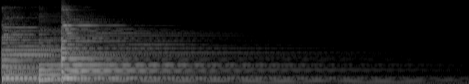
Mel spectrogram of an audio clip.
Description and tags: sarod intro
Sarod w/no processing. intro riff.
indian, sarod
